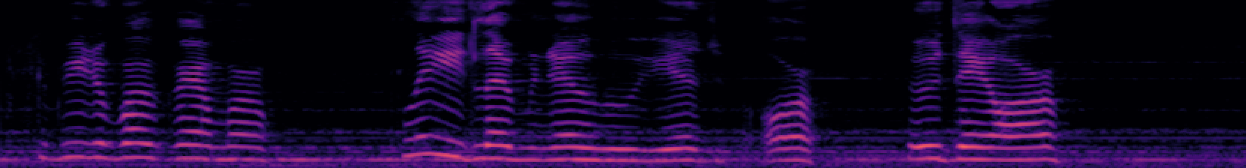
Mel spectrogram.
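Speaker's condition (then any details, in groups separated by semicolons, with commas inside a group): Traumatic brain injury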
